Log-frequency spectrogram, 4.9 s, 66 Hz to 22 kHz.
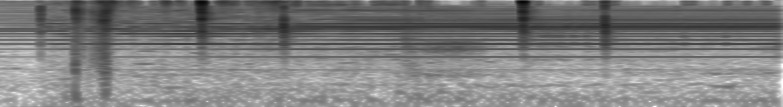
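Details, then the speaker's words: Jaguar AJ30 V6 VVT solenoid driven by an Arduino controller at simulated RPM, unplugged and tested alone: sharp, solid clicks over a steady high electrical tone; works normally, sounds identical to the other valve. "And as you can hear, which you can't see anything, can hear it's clicking away nicely. And just note the noise. Pretty solid click."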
